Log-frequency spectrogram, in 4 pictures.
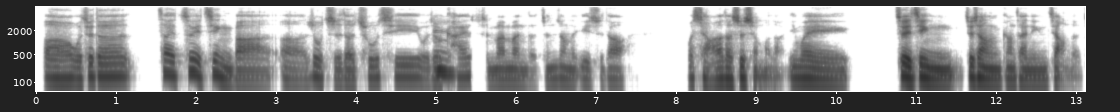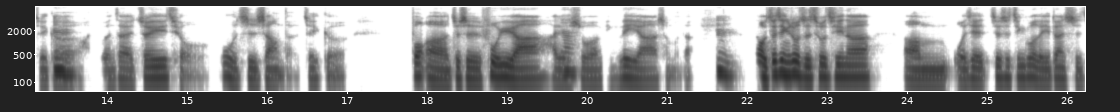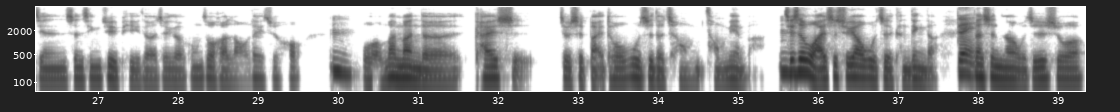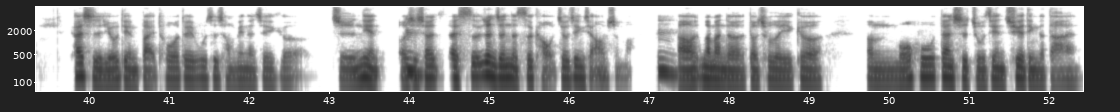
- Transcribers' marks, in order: none
- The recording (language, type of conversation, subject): Chinese, podcast, 你是什么时候意识到自己真正想要什么的？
